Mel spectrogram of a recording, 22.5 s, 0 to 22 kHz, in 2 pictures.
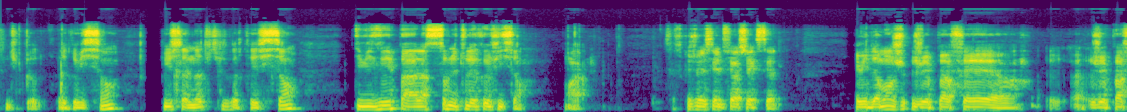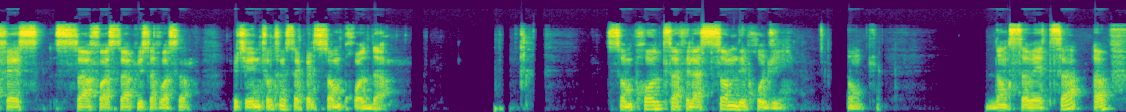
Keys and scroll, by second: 9.6 =, 13.6 s, 13.8 o, 14.1 m, 15.2 e, 16.1 p, 16.5 r.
